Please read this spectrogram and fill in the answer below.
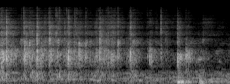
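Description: Audience applause thinning out into scattered single claps and fading, with one dull thump near the end.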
